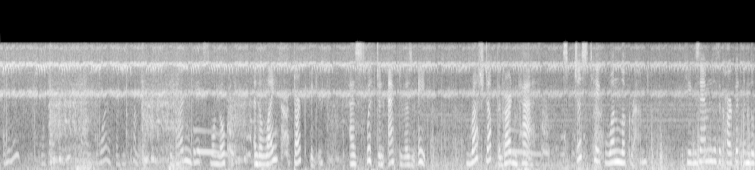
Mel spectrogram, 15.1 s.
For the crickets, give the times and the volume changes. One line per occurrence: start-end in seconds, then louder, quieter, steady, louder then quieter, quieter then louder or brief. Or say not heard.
0.0-15.0 quieter.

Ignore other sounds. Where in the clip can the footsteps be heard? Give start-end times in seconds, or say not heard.
not heard.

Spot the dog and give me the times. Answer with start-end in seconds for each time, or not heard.
3.9-5.8, 10.2-12.2.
